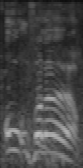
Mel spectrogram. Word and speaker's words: au voleur: au voleur. Au voleur. Au voleur. Au voleur. Au voleur. Au Okay. revoir. Au revoir. Au voleur.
